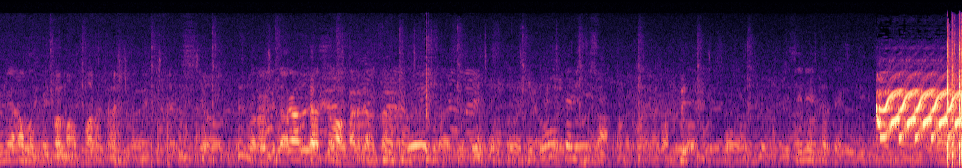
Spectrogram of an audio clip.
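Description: Several young men talk and call out to each other outdoors.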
